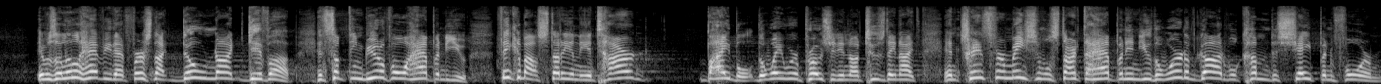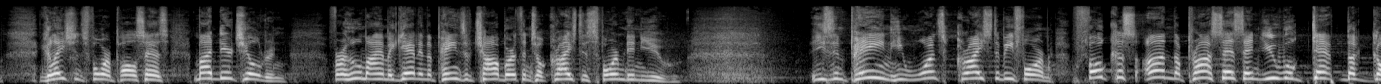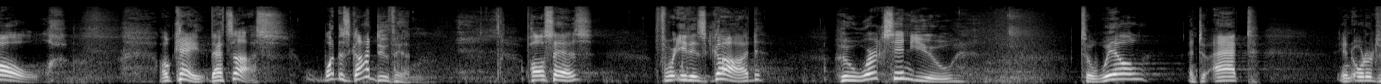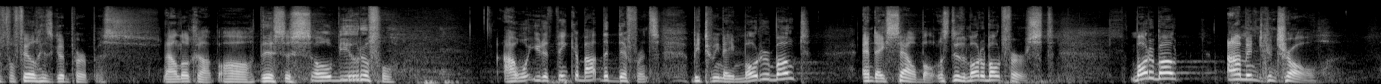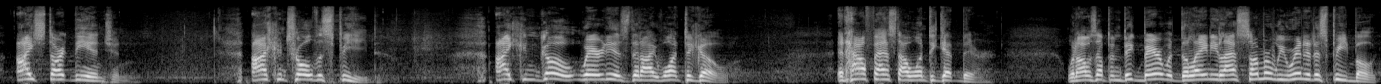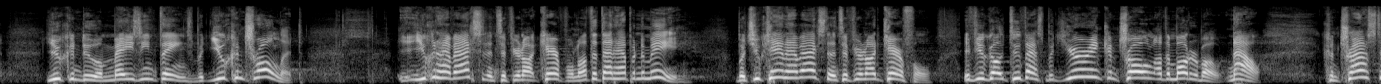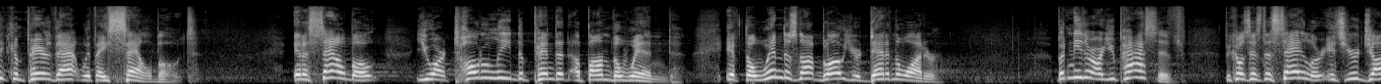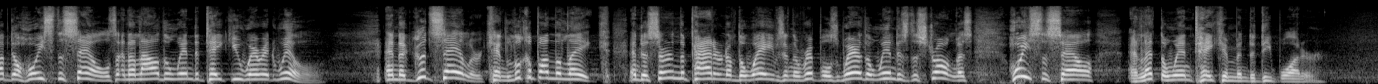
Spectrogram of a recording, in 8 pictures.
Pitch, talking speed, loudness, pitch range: 235 Hz, 180 wpm, -13 LUFS, 195-270 Hz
